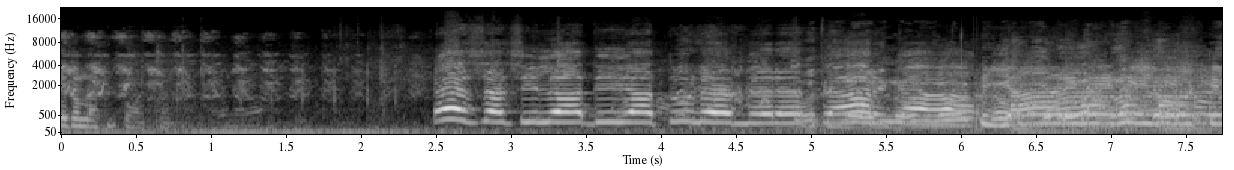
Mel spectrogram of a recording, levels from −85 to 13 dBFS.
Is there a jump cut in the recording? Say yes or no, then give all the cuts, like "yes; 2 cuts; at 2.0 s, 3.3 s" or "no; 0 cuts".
no; 0 cuts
